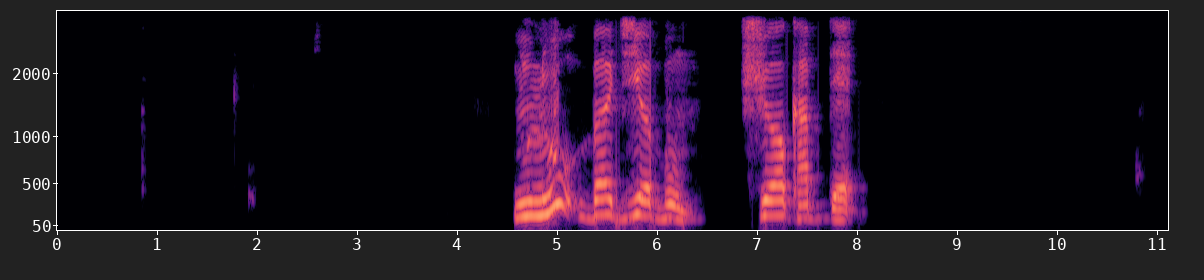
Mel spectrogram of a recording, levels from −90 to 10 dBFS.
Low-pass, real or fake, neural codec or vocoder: 3.6 kHz; real; none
